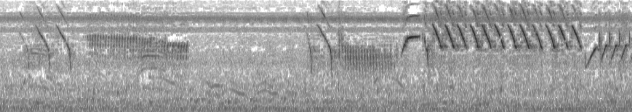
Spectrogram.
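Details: Canary singing as a lure to start other canaries: quiet opening with scattered thin whistles and soft buzzy rolls, then a loud, fast, rattling high trill of falling notes.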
